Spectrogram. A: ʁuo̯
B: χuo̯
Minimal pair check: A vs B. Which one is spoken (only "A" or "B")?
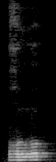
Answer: A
